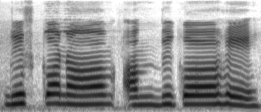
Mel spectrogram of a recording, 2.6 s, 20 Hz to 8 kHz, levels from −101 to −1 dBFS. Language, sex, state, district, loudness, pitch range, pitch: Hindi, female, Madhya Pradesh, Bhopal, -13 LUFS, 220-240 Hz, 235 Hz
